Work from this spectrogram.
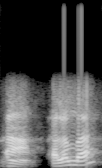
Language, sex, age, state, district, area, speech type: Sanskrit, male, 60+, Karnataka, Uttara Kannada, rural, conversation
